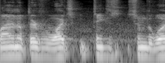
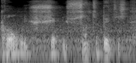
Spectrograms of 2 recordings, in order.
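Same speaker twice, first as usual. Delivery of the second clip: hushed, imitated muttered curse; barely audible retold cursing under the breath; whispered disbelief; 3 semitones lower, 14 dB quieter than usual. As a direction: whisper it as a stunned inner thought. Voicing the kid's silent stunned realisation.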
